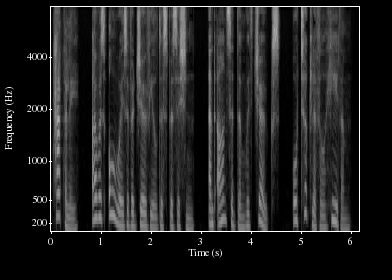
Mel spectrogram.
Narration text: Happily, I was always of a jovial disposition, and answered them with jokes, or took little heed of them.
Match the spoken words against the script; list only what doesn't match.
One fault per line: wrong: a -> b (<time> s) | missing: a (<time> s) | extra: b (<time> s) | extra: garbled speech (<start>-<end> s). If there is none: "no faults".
missing: of (5.8 s)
